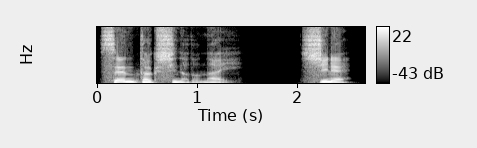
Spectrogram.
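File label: Vox Skill, voices, Japanese; Lusikiel; kingsraid; voices heroes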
